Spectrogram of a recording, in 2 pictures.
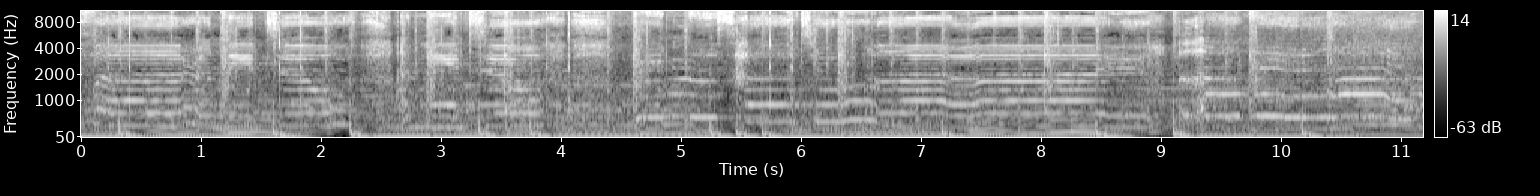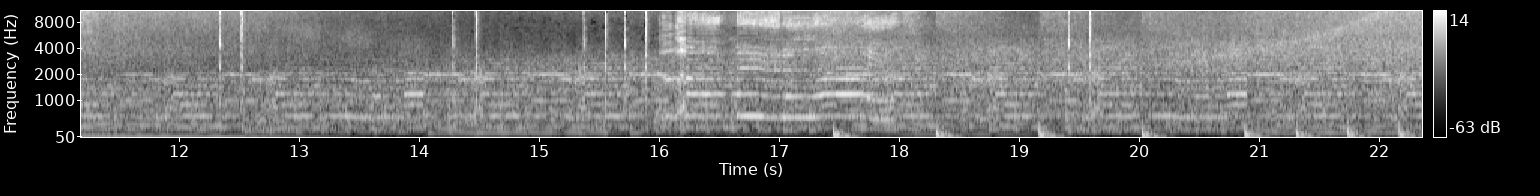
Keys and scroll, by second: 17.5 ].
